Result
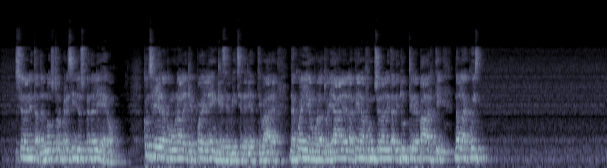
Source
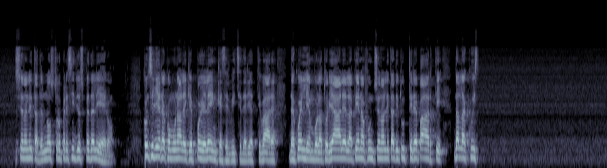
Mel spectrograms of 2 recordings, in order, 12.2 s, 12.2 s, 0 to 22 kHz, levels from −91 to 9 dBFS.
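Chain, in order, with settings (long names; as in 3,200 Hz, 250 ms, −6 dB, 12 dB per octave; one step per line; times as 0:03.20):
low-shelf EQ 86 Hz +10.5 dB
brickwall limiter −23 dBFS, peak gain reduction 10 dB
rectangular room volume 340 cubic metres, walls furnished, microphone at 2.7 metres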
